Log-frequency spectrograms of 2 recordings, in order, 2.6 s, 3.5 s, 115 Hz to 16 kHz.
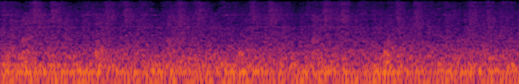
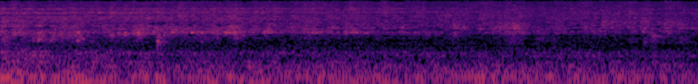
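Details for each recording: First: Whirlpool WTW4816FW3 top-load washer bought July 2023, control board replaced three times, small load set to rinse and spin: steady low drum rumble and constant spin tone, no water fill or agitation. It spins a second time and skips the rinse. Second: Whirlpool WTW4816FW3 top-load washer bought 2023, control board replaced three times, soaking a small towel load with water below the load after a harsh twist: steady hiss of water pouring into the drum. It finally senses the low level and tops up normally.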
